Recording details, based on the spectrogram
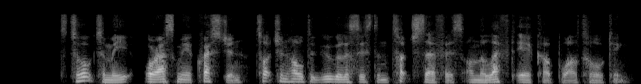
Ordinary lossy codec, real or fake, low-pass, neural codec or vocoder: AAC, 32 kbps; fake; 10.8 kHz; codec, 16 kHz in and 24 kHz out, 0.9 kbps, LongCat-Audio-Codec, fine tuned four codebook decoder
